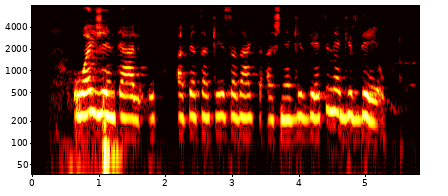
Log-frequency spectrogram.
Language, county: Lithuanian, Kaunas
